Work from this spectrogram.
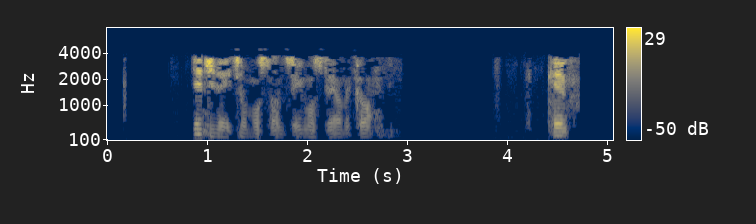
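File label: Fire Dispatch, scanner audio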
